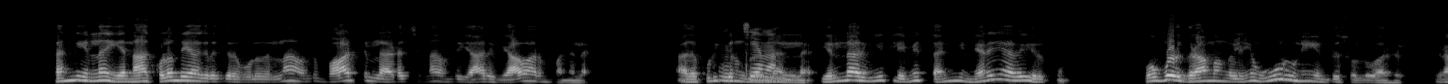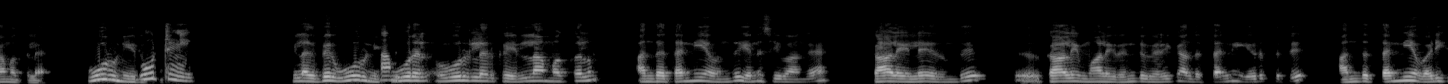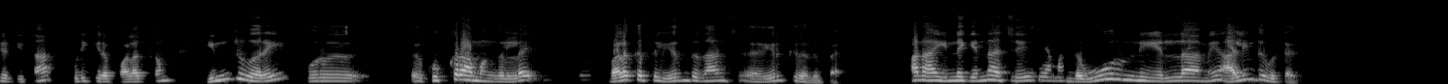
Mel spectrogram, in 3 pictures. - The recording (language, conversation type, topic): Tamil, podcast, நீரைப் பாதுகாக்க மக்கள் என்ன செய்ய வேண்டும் என்று நீங்கள் நினைக்கிறீர்கள்?
- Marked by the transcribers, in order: none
